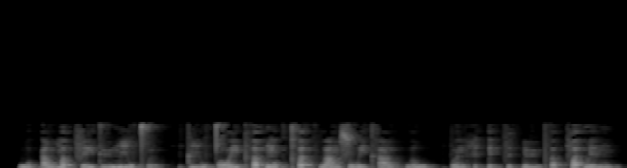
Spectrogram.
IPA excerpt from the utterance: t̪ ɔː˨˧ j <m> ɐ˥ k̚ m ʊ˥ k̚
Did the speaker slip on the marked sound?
yes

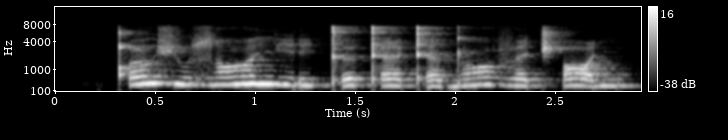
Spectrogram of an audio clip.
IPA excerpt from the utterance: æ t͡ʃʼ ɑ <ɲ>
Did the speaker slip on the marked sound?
no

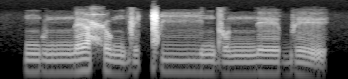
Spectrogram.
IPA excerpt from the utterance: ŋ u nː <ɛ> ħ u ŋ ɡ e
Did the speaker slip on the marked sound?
no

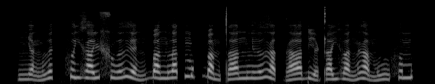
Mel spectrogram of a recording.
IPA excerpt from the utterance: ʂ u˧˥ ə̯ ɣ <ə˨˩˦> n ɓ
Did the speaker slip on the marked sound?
yes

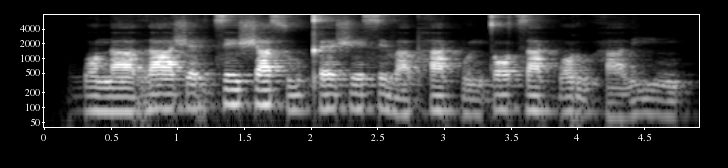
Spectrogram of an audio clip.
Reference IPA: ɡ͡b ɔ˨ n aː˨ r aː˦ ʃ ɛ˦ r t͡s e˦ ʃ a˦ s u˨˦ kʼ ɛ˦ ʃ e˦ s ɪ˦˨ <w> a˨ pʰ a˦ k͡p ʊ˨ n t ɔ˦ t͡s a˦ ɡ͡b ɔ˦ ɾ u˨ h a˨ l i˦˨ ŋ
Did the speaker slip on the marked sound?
yes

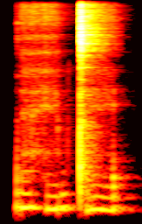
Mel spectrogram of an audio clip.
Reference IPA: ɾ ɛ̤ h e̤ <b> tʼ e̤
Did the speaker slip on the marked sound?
no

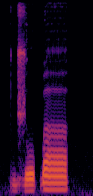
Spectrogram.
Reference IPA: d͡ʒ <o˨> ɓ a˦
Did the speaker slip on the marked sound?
no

